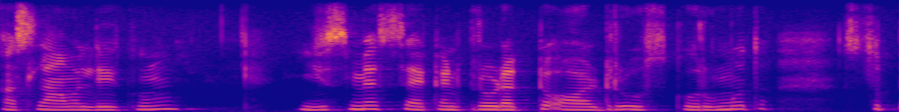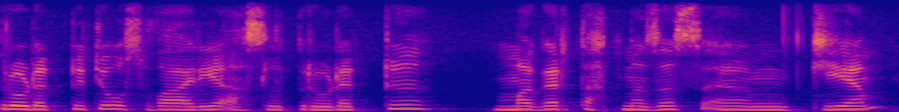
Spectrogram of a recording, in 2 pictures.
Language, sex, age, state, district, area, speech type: Kashmiri, female, 30-45, Jammu and Kashmir, Shopian, urban, spontaneous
